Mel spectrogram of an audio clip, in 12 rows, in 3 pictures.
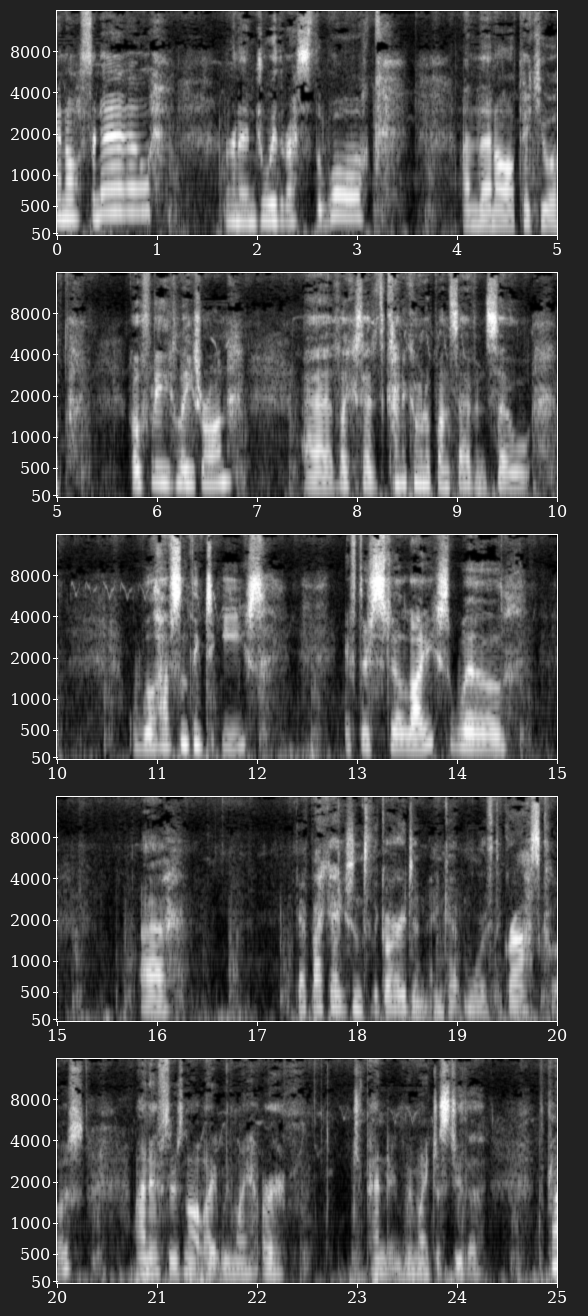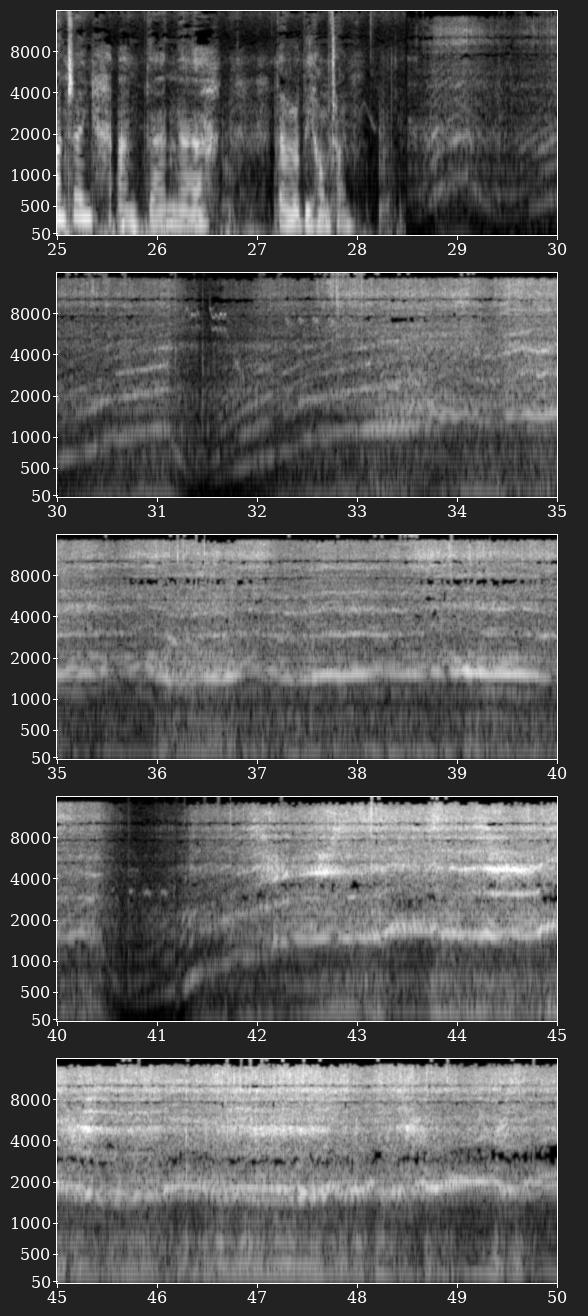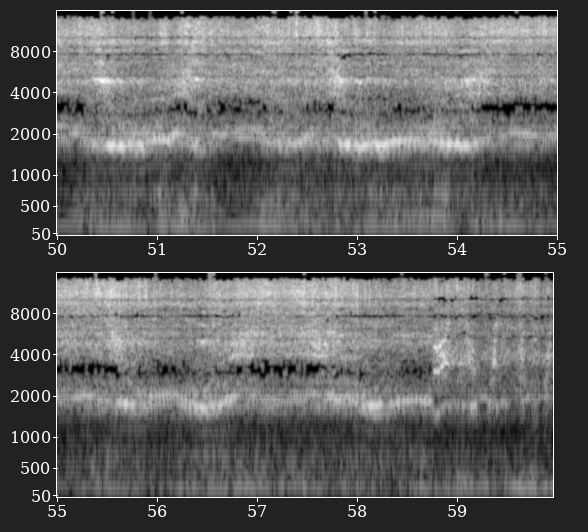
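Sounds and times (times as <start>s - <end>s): grass trimmer whining: 0.0s - 59.9s.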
